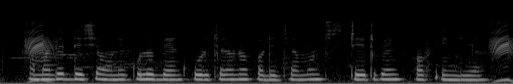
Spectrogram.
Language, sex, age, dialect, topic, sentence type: Bengali, female, 18-24, Northern/Varendri, banking, statement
